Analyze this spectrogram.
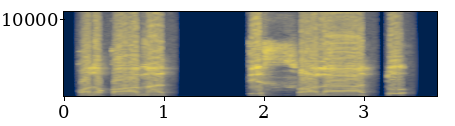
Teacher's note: मिलाने की सूरत में गोल ताह भी पढ़ी जाएगी, उसका पेश भी पढ़ा जाएगा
